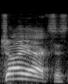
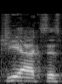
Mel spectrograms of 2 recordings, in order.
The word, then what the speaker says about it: Jhiaxus: like no it's pronounced gi axis no it's pronounced g-axis because that's how he was named i'm sorry that that's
